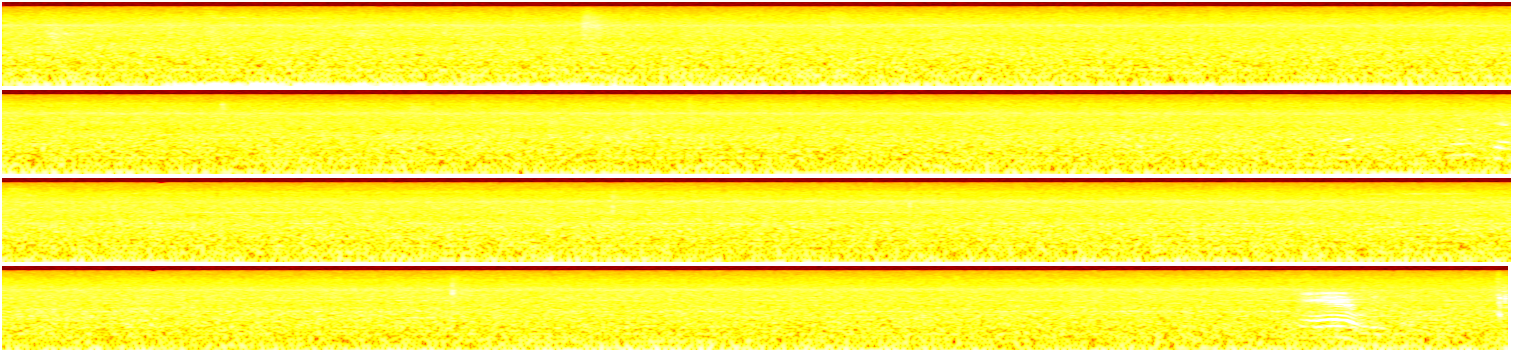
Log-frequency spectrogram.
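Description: Steady low mechanical hum throughout, with a few faint brief squeaks about halfway through and a short rising cry just before the end.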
